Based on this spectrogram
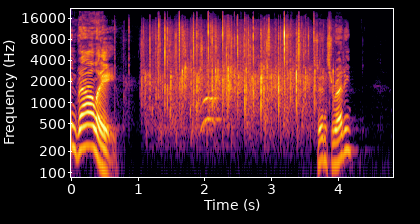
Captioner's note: cheers and applause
